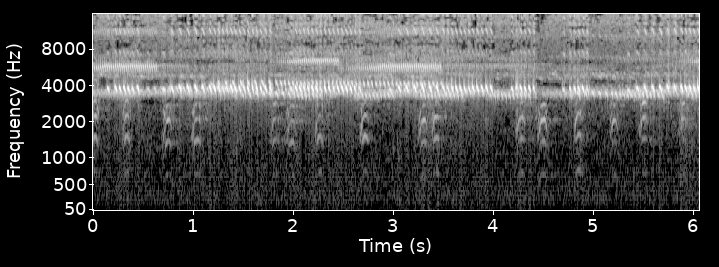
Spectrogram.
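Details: Evening cricket chorus on Aroha Island, New Zealand, high pulsing trills from several insects, with a fainter lower chirping caller repeating short notes beneath, possibly a frog.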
